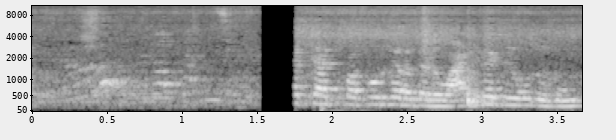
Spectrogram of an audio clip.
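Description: Onion frying in a pan for village-style Konkani chicken gives a steady hiss and sizzle, briefly cut off, while a person talks over it nearby.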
